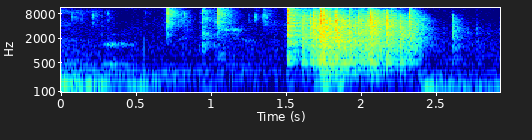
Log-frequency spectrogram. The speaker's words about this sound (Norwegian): Eh, så slår du eh, blast ni, så det er ni terninger.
